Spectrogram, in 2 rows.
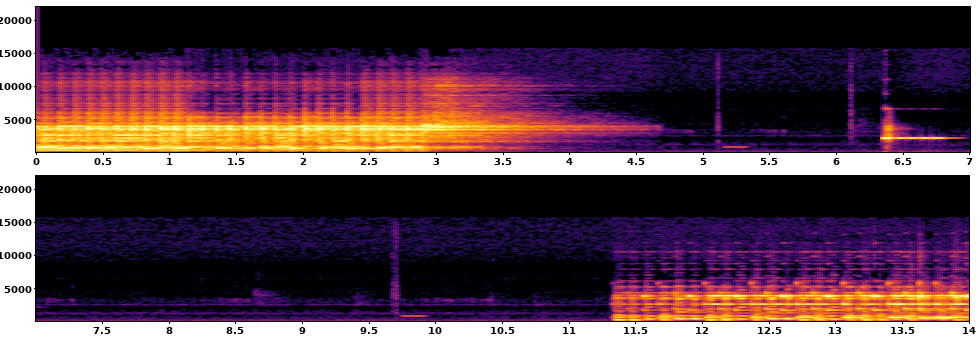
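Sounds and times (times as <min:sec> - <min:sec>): phone ringtone: 0:11.4 - 0:14.0.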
